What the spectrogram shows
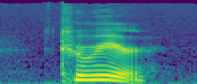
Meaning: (noun) One’s calling in life; one's working occupation or profession, especially when pursued seriously or over a long period of time
- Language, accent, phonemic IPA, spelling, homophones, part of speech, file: English, General American, /kəˈɹɪɹ/, career, chorea / carrier, noun / verb / adjective, En-us-career.ogg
